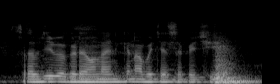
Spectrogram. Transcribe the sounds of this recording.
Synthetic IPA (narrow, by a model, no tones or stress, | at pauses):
səbd͡ʒiːbeɡʱəɽeɔːnlaːɪnkenaːbət͡ʃaːesəket͡ʃʰi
